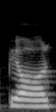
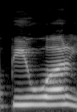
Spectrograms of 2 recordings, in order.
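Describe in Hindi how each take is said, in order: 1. यह शब्द एक ही फिसलता हुआ अक्षर है, 'pyor'। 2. यह शब्द दो अक्षरों में बँटता है, 'pyoo-er'। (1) "इस तरीके से प्रोनाउंस करते हैं तो सही" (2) "प्यूअर या श्यूअर या एश्योर नहीं"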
